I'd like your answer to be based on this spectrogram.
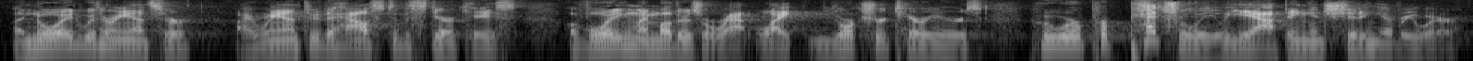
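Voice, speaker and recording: A man reading his own memoir as a scripted audiobook, with dramatic, deliberate storytelling. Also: mid-range voice, creaky, sharp tone, long reverb tail.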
